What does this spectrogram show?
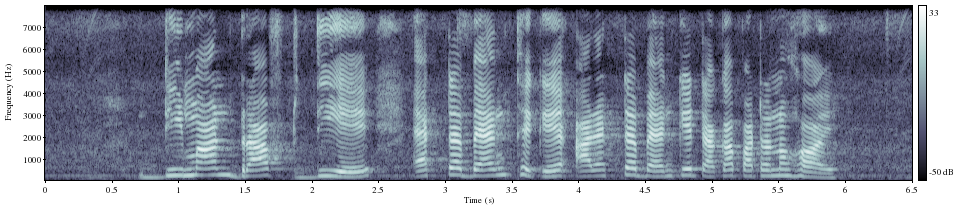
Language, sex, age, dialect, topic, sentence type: Bengali, female, 25-30, Standard Colloquial, banking, statement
